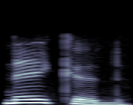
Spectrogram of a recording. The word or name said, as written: naked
